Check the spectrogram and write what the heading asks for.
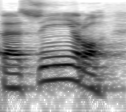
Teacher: Basiroh, basi, sodnya ini dimatikan, ada ya-nya sukun, maka sodnya dipanjangkan dibaca basiroh. Taknya tak marbutoh, ketika berhenti maka diganti dengan huruf ha, dimatikan dibaca basiroh.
